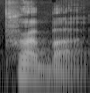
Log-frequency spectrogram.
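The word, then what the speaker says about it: prabhu: Sanskrit I'm I'm sorry Jim it's PR yeah preba is correct preba are there any other pronunciations there are no alternative pronunciations prba uh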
